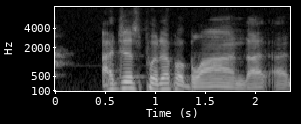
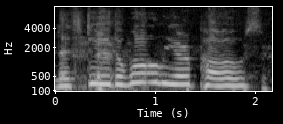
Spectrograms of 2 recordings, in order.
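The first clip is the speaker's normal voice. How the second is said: put-on high, slow old lady voice; mock grandma voice; 12 semitones higher, 6 dB louder, slower than usual. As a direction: play a silly yoga granny. Mock grandma yoga line.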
